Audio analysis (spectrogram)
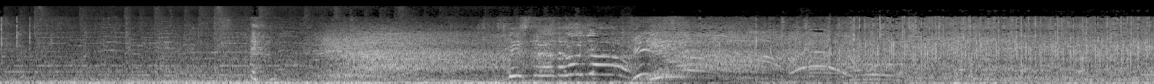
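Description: A huge protest crowd of thousands in Barcelona roars steadily, and around the middle rising collective shouts of 'freedom' and 'independence' swell out of the dense noise in a few rhythmic, chant-like bursts; the demonstrators call for the release of Jordi Sànchez and Jordi Cuixart.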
